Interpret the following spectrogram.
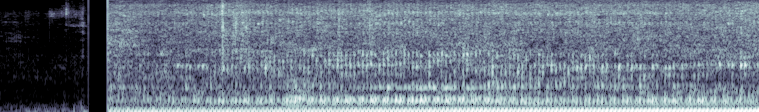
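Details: Car started after an engine oil and brake fluid service: after a brief silence, a smooth, steady low hum with no knocks or ticks; sounds healthy. Normal running.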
